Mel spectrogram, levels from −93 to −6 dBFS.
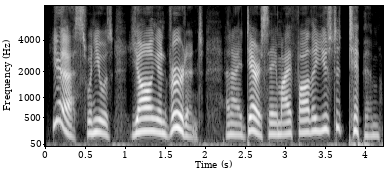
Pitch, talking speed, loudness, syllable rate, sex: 220 Hz, 225 wpm, -17 LUFS, 5.4 syllables/s, female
